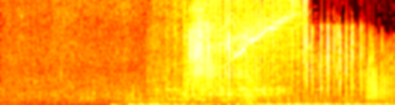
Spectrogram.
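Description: A bowstring creaks as it is drawn.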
